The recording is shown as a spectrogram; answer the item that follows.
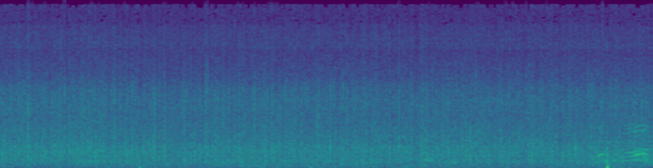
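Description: Steady rain falling, an even hiss with no break.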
